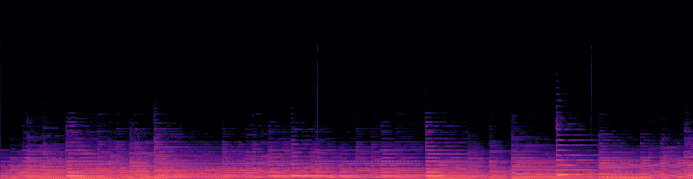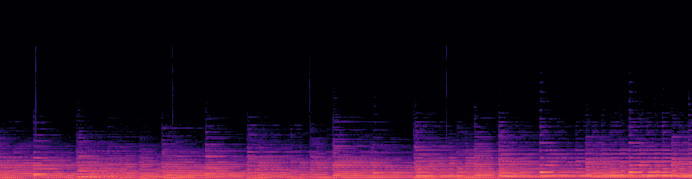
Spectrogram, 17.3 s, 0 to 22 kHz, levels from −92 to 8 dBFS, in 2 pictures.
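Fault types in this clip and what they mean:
Nothing to flag here: the music runs along without any dropouts, glitches or other technical faults turning up anywhere.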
